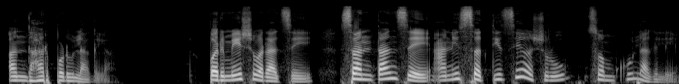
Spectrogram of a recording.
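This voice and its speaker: A woman narrating a classic story in a slow, expressive reading. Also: mid-range voice, no room sound, clean studio sound.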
